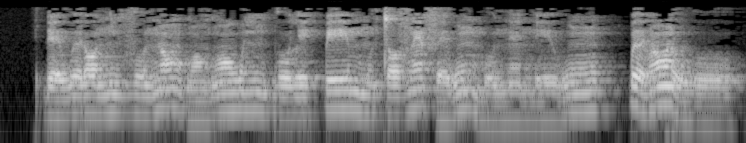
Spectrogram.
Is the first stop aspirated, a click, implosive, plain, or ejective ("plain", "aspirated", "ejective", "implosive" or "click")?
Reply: implosive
